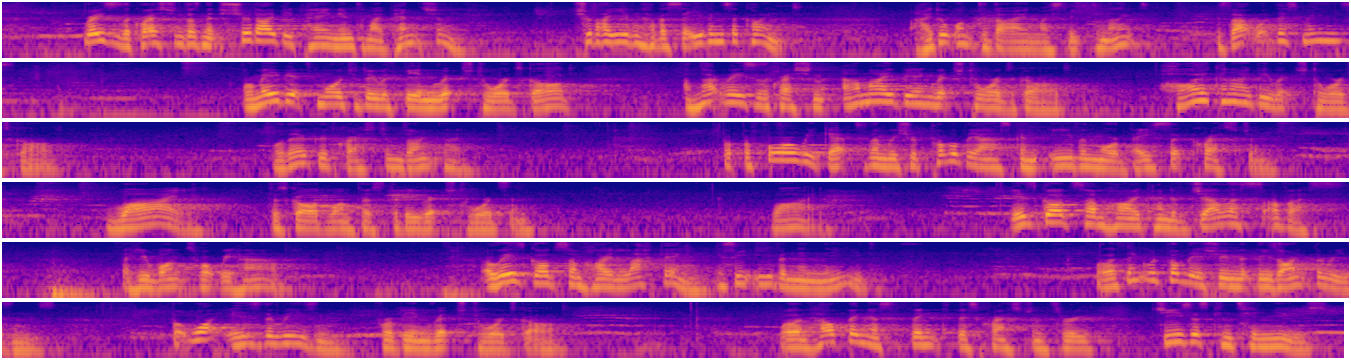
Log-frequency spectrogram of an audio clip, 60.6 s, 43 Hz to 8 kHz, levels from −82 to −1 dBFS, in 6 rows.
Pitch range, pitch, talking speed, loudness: 110-175 Hz, 130 Hz, 150 wpm, -28 LUFS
